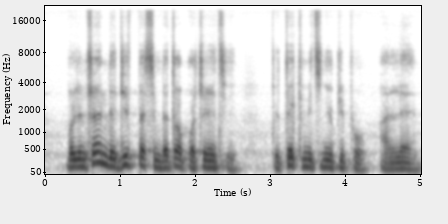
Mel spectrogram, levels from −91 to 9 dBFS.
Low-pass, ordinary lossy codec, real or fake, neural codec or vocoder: none; none; fake; autoencoder, 48 kHz, 32 numbers a frame, DAC-VAE, trained on Japanese speech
